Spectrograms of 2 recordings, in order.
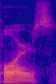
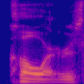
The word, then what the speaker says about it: Coors: Corz.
